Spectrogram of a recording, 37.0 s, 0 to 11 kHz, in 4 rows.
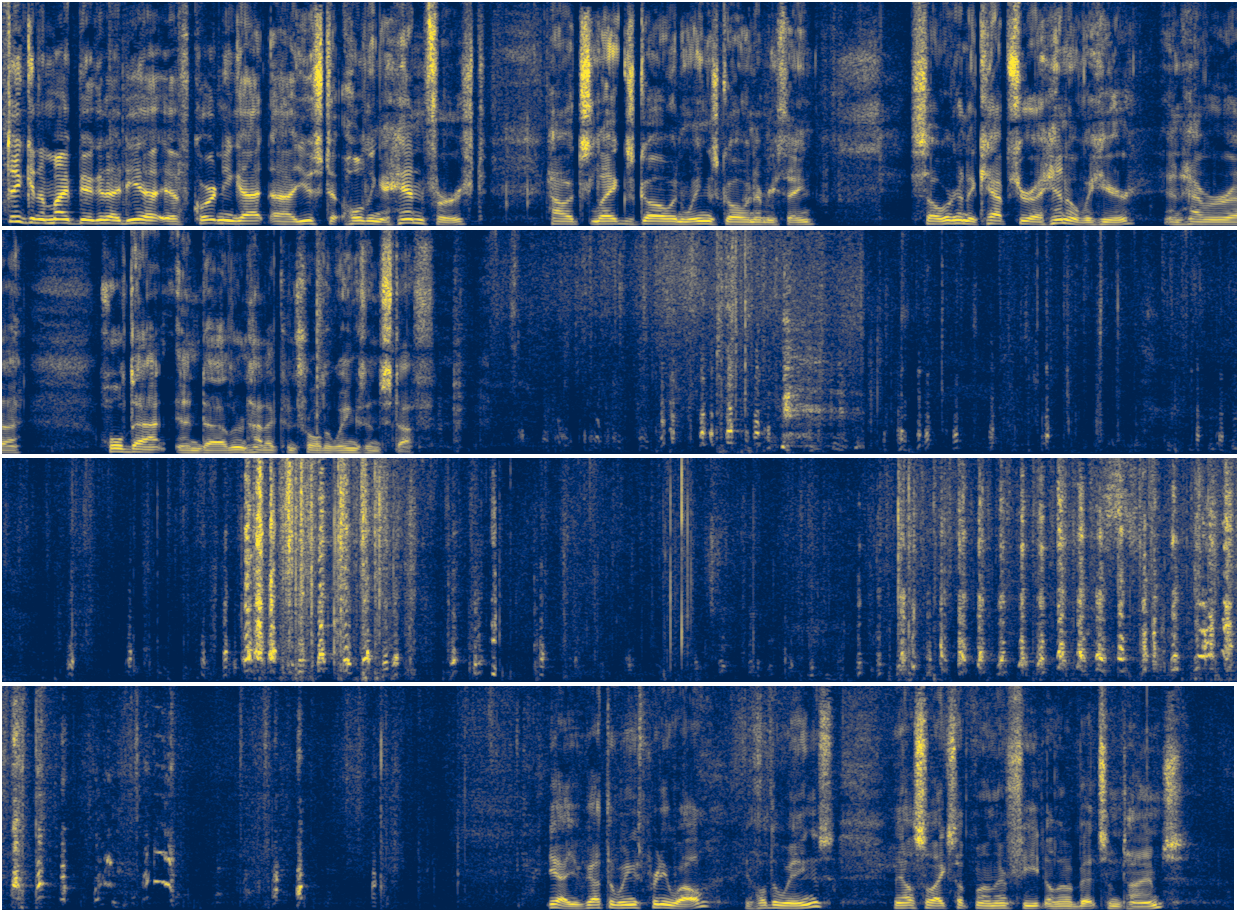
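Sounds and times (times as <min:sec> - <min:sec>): scuffling: 0:12.6 - 0:34.0.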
